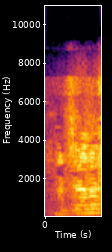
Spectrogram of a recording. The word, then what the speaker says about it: lieutenant: friend and boss, Lieutenant, I use the American pronunciation, Lieutenant General Arthur Trudeau, was given the task of doing something with it.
